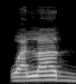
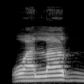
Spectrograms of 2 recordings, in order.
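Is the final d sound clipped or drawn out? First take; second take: drawn out; drawn out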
